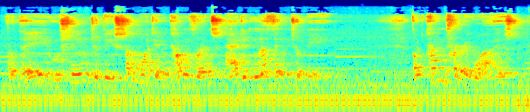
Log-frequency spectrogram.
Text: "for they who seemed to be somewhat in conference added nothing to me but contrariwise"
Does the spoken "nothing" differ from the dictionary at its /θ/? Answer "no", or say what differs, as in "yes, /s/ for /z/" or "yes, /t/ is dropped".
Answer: no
